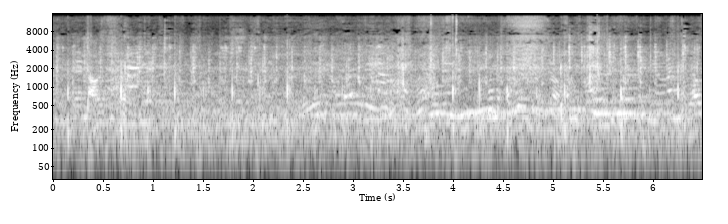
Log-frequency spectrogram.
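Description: Repeated light thuds of an athlete's feet landing on a rubber mat as he jumps in place with a barbell on his shoulders, with people talking in the background.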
